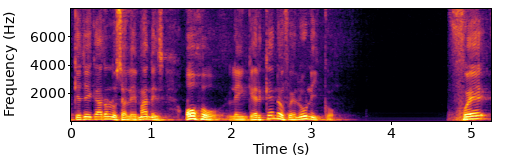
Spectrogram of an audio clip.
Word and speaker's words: Lengerke: las muchas versiones que lengerke se pronuncia lengerke con el acento inicial ellos no eran los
